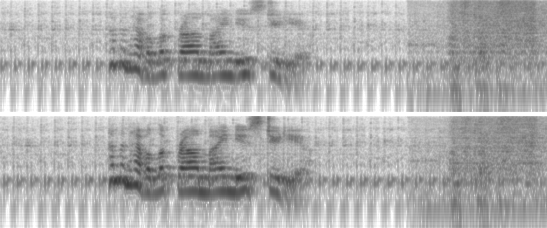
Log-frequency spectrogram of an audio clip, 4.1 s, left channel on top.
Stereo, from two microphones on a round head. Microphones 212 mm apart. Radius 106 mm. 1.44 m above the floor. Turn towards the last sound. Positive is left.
turn(degrees=40)  # may be behind; listen again after turning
